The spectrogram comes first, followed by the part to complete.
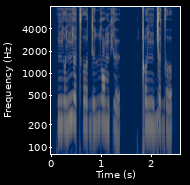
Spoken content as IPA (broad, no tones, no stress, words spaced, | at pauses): ɲɤɲətʰɤ dʏʎɔmçʏ | ǃɤɲɟədɤ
